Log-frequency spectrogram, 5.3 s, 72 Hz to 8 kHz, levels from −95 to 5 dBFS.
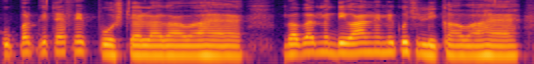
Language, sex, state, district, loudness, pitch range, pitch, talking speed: Hindi, male, Jharkhand, Garhwa, -17 LUFS, 140-175 Hz, 150 Hz, 190 wpm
